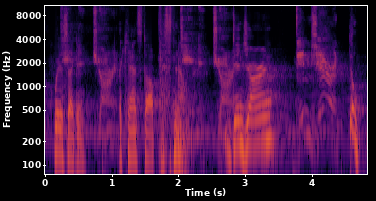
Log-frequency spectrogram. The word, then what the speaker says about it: Din Djarin: Siri, how do you say Din Djarin?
